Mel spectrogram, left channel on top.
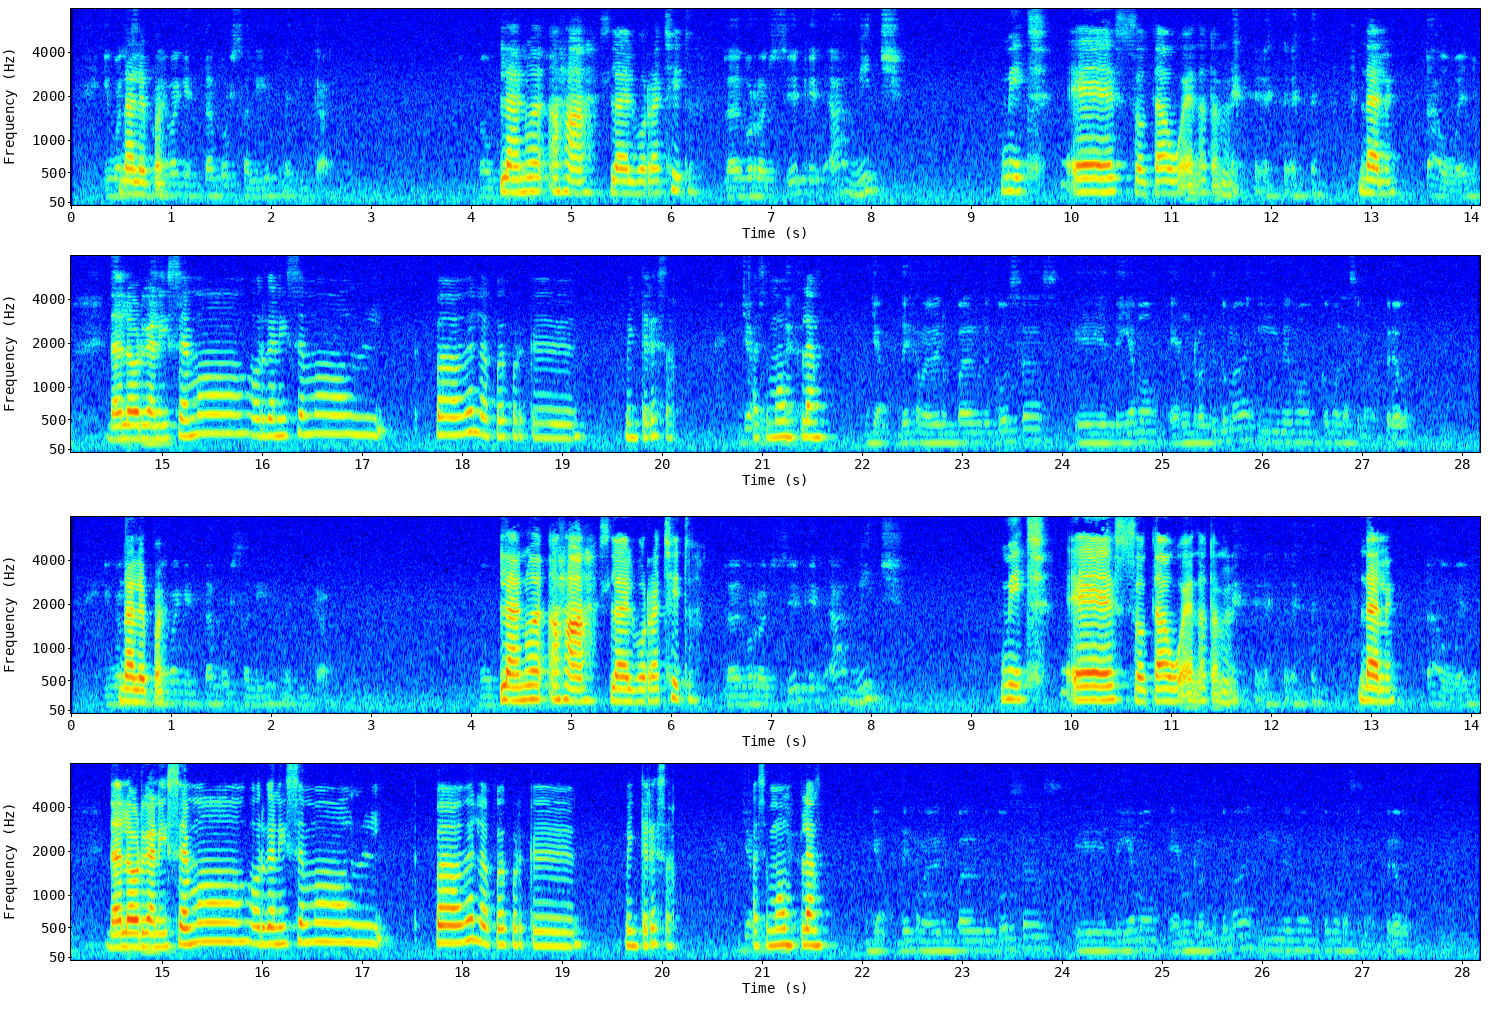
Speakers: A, on the left (about 50°); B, on the right (about 85°).
A: Igual
B: Dale,
A: esa nueva
B: pues.
A: que está por salir, me tinca harto. Me gustaría
B: La
A: ir
B: nue-
A: a verla.
B: ajá, la del
A: Ujú.
B: borrachito.
A: La del borracho. Sí, es que. Ah, Mitch.
B: Mitch, eso está bueno también.
A: <laughs>
B: Dale,
A: Está bueno.
B: dale,
A: Sí,
B: organicemos,
A: Mitch.
B: organicemos para verla, pues, porque me interesa.
A: Ya,
B: Hacemos
A: pues, deja-
B: un plan.
A: ya, déjame ver un par de cosas. eh, te llamo en un ratito más y vemos cómo la hacemos. Pero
